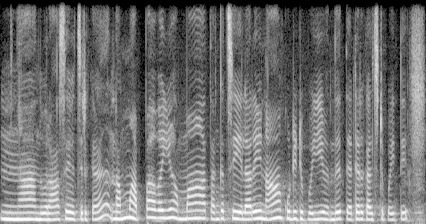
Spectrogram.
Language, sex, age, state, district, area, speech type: Tamil, female, 18-30, Tamil Nadu, Thanjavur, urban, spontaneous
